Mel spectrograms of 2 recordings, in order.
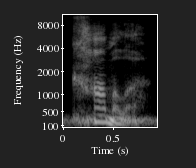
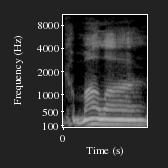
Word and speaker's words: Kamala: the economy and many other things he actually pronounced her name right he said Kamala not Kamala not kambla not any of the other things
